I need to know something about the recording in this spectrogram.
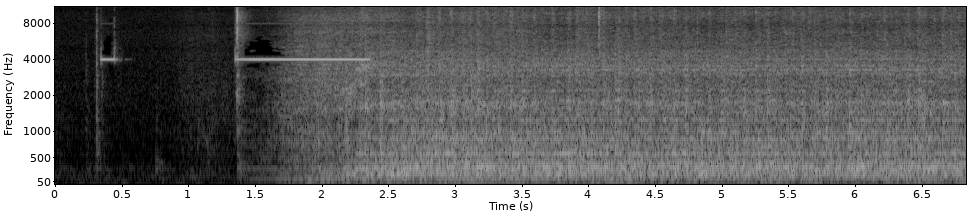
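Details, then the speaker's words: Candy Grand'O Vita GVCD91CBB tumble dryer fitted with a universal washing machine motor, heating and turning: steady rumble with faint rhythmic judder each turn; owner suspects worn bearings on the drum rim rollers, unconfirmed. "it's heating up and it's turning sounds a bit juddery i think the bearings might be gone on the rollers that run around this rim here"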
